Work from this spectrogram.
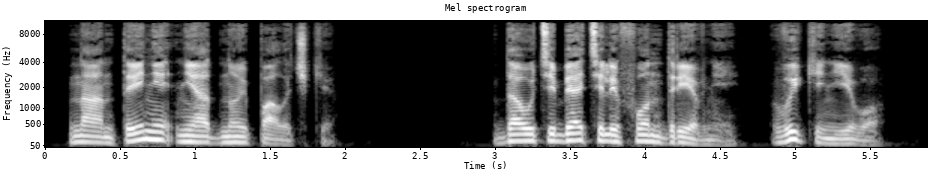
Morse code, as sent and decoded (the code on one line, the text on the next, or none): none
